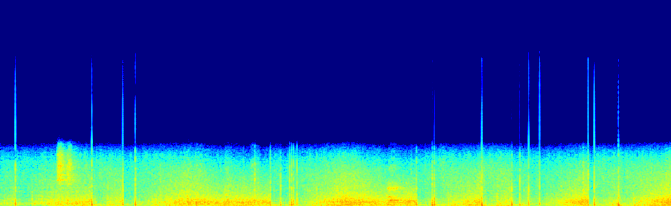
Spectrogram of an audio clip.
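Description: Aerial fireworks display: sharp bangs and cracks of bursting shells at irregular intervals over a continuous noisy din.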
